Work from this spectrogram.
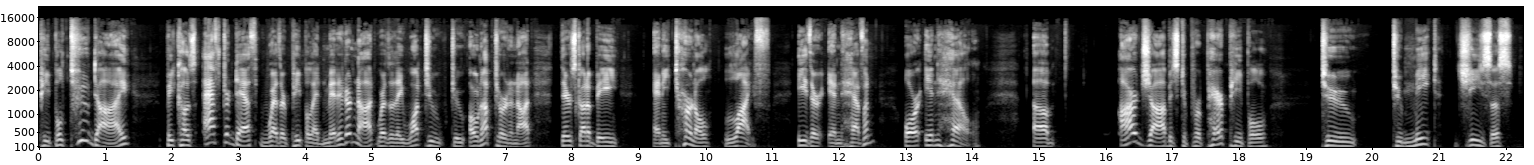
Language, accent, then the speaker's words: English; Texas, United States; No, the better answer is because I'm from Texas.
